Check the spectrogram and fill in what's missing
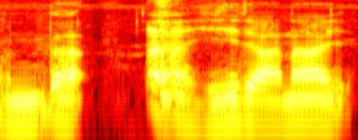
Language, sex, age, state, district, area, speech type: Bodo, male, 60+, Assam, Chirang, rural, spontaneous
